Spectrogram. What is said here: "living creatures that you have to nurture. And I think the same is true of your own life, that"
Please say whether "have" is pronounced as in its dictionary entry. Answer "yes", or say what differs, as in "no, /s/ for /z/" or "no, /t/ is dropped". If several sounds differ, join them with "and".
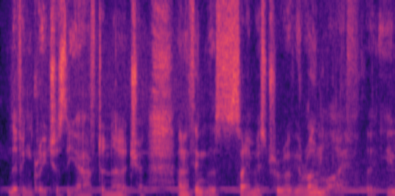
no, /f/ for /v/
